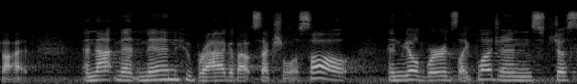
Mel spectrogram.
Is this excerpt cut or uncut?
uncut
